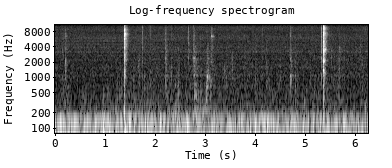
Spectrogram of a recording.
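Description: Wood fire crackling inside a wood stove: scattered small ticks and two sharp pops, about a second in and again four seconds later, over a steady low hum.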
